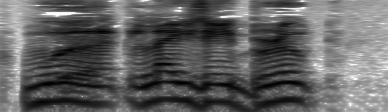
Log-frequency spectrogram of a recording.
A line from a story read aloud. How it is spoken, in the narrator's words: shouted one of the Calormans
